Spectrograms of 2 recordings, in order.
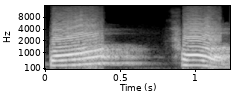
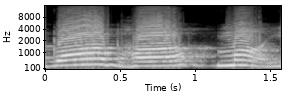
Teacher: प वर्ग में प फ अघोष और ब भ म ये सघोष के अंतर्गत आएगा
